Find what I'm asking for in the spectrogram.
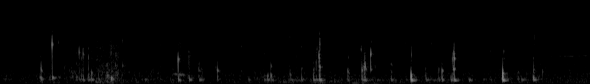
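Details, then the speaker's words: Hyperactive bowel sounds (borborygmi) from the stomach of a woman diagnosed with H. pylori, recorded after endoscopy and antibiotics: frequent gurgling and popping, roughly one a second, with pain, nausea and acid reflux. "That is my stomach, and it's not supposed to make that noise. It hurts, and it makes me like nauseous and have acid reflux."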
